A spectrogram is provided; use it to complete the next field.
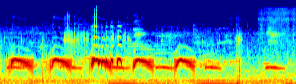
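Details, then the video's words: Local zebra dove lure caller: a series of smooth arched coos roughly one per second, fading toward the end, with a few faint clicks. "Perkutut lokal gacor jawara pikat dan pancingan nada suara panggilan"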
